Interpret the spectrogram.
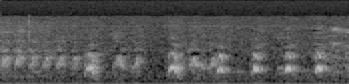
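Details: A captive snowcock, caught a month and a half earlier, has now started singing: a steady series of mid-pitched whistled notes, about three a second, some slurring downward, over faint background hiss.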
